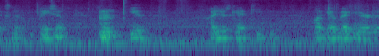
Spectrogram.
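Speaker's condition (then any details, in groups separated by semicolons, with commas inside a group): Parkinson's disease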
